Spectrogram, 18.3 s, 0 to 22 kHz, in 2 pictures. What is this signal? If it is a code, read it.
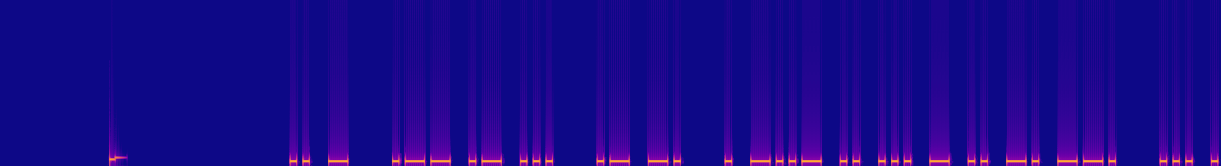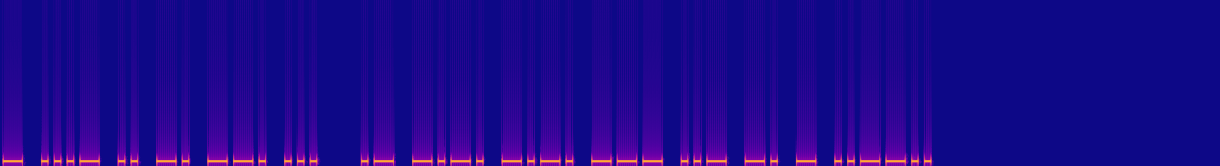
Morse code, heard as a keyed tone, about 25 wpm, 700 Hz. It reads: IT WAS AN EXISTING SAVINGS ACCOUNT?
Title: Sentences from Top 1500 Words 25wpm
